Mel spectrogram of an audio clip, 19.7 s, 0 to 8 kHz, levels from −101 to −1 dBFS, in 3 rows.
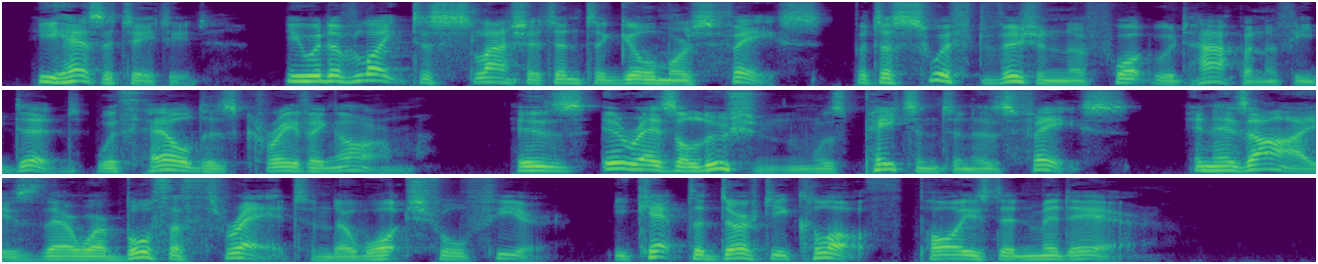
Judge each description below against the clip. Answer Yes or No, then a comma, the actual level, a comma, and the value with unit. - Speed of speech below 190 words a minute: Yes, average, 165 wpm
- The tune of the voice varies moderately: No, wide, 6.5 semitones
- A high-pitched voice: No, low, 125 Hz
